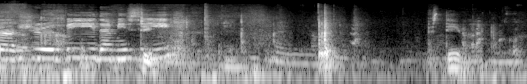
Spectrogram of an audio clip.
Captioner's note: students murmur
